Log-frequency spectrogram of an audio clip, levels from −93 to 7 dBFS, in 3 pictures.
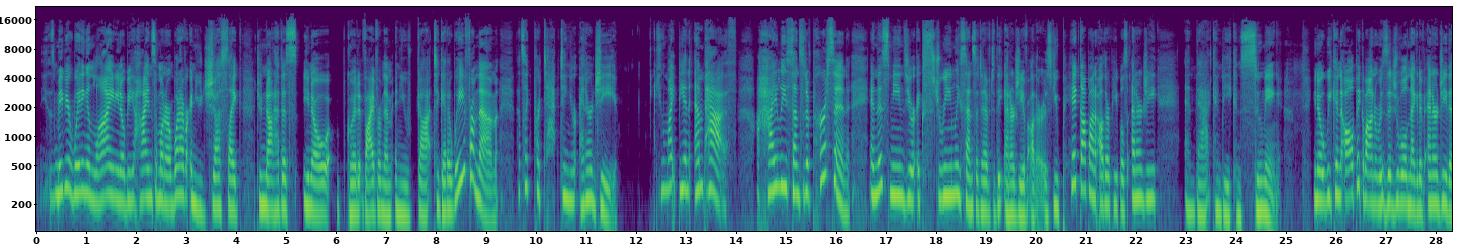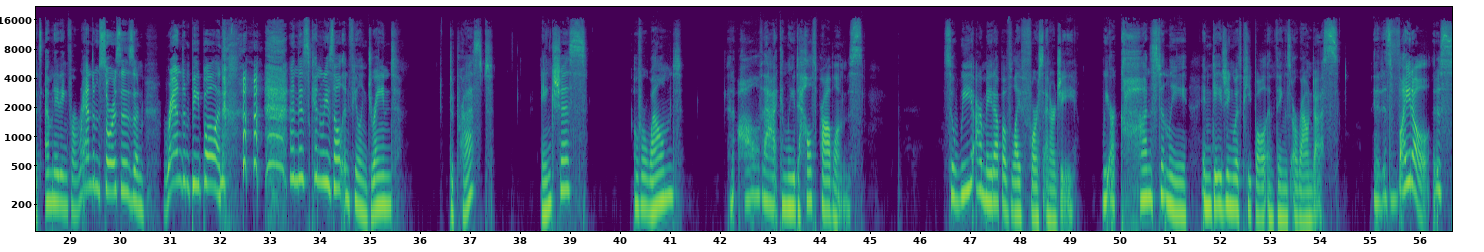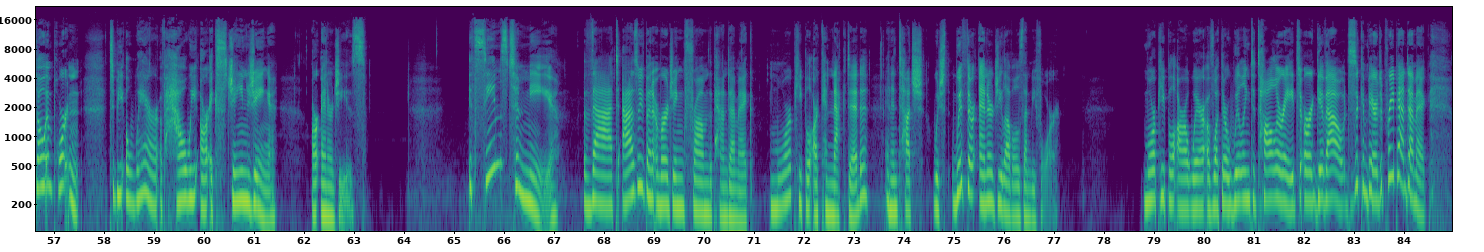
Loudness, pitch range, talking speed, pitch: -19 LUFS, 175-245 Hz, 135 wpm, 205 Hz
